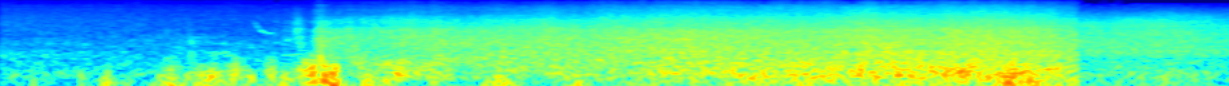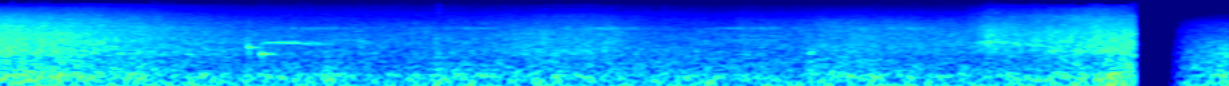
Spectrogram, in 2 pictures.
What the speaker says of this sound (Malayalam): അത്രയും കടൽ ശാന്തമായിട്ട് കിടക്കുന്നത്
